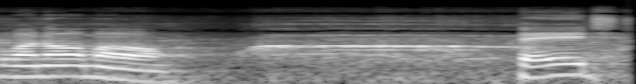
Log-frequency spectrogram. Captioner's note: audience applauding and cheering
